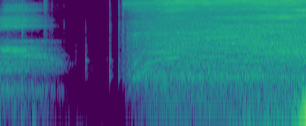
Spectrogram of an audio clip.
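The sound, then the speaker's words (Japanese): A hair dryer, used to dry someone's hair thoroughly, whirs briefly and cuts off, then after a couple of switch clicks it starts again with a steady, loud rushing roar that continues to the end. “ちゃんと乾かさないといけないから、ドライヤーするね。”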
